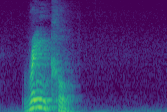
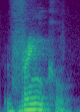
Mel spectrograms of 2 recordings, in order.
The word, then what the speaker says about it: wrinkle: rap wreck wrestle Ragle without all without the W sound wrinkle raced Ryan Greek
